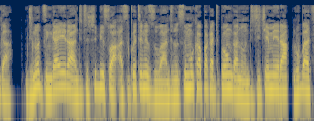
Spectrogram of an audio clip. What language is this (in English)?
Shona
